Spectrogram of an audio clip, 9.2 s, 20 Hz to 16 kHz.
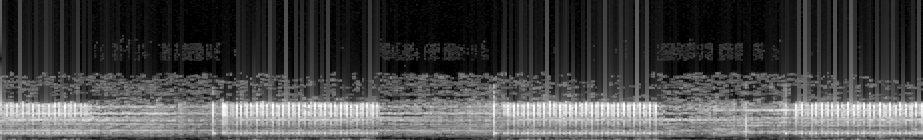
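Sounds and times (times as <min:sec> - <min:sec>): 
house phone ringing unanswered: 0:00.0 - 0:01.2, 0:02.1 - 0:04.2, 0:04.9 - 0:06.8, 0:07.8 - 0:09.2.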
